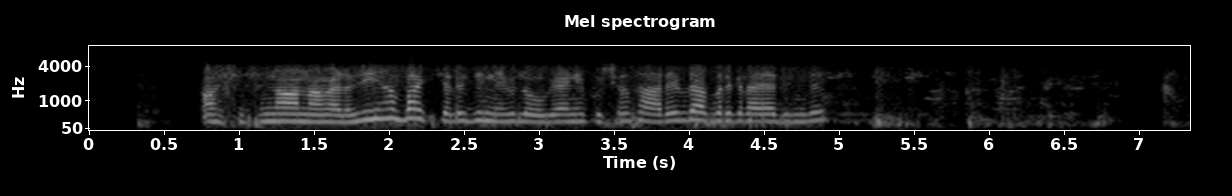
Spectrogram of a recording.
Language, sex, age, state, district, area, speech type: Dogri, female, 18-30, Jammu and Kashmir, Samba, urban, conversation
